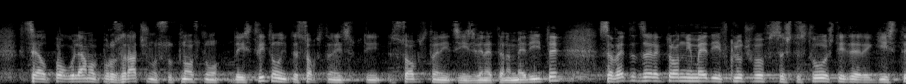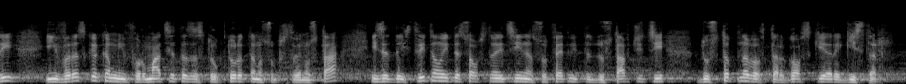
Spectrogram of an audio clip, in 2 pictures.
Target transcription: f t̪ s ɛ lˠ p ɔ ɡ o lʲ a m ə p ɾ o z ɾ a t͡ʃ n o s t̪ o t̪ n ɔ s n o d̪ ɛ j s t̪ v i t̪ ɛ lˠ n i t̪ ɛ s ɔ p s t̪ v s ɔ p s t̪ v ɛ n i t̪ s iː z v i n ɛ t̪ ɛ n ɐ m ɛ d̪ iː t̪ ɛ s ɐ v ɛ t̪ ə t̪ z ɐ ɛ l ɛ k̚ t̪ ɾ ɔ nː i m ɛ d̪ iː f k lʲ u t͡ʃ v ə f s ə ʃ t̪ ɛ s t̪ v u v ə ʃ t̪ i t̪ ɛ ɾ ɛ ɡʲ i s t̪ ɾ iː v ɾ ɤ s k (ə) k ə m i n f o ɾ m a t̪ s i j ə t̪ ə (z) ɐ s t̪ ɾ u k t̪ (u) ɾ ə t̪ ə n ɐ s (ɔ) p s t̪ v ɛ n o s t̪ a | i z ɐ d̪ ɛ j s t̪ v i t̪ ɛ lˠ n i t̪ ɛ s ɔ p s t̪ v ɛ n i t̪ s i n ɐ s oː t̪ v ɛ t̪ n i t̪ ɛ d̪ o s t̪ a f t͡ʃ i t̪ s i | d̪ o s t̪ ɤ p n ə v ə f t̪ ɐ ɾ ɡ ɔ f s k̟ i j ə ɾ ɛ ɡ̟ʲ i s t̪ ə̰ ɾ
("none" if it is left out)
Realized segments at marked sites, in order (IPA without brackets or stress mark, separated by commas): ə, z, u, o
